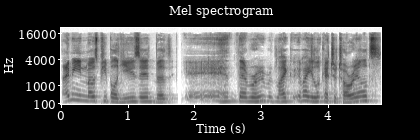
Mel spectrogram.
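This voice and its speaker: In a German accent, a man talks at a high pitch and a moderate pace. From Germany. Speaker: podcast host and developer. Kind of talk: casual interview conversation.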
